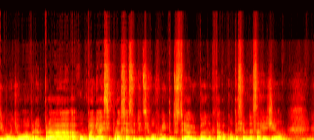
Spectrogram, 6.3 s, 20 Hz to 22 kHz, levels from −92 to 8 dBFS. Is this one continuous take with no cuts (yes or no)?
yes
